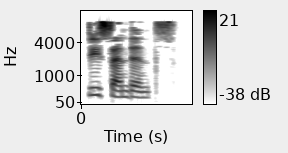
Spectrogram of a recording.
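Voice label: "descendants", British English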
